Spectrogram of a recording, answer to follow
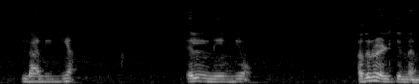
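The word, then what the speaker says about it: La Niña: ಯಾನೋಸ್ ಆಯ್ತಾ ಹಂಗೆ ಸ್ಪಾನಿಷ್ ಪದಗಳಿದೆ ಸ್ನೇಹಿತರೆ ಎಲ್ ನಿನ್ಯೋ ಲಾನಿನ್ಯ ಎಲ್ ನಿನ್ಯೋ ಅದನ್ನು ಹೇಳ್ತೀನಿ ನಾನು ನಿಮಗೆ ಎಲ್ ನಿನ್ಯೋ ನೋಡಿ ಆ ಪದಗಳ ಉಚ್ಚಾರಣೆನೇ ಗೊತ್ತಿಲ್ಲ ಎಷ್ಟೊಂದು ಜನಕ್ಕೆ ಎಲ್ಲಾ ಎಲ್ಲಿನೋ ಅಂತಾರೆ ಎಲ್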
